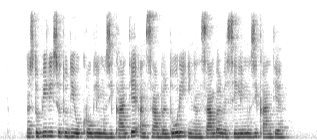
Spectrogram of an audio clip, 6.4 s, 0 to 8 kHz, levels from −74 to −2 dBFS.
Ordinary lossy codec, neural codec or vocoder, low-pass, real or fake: none; none; 7.2 kHz; real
